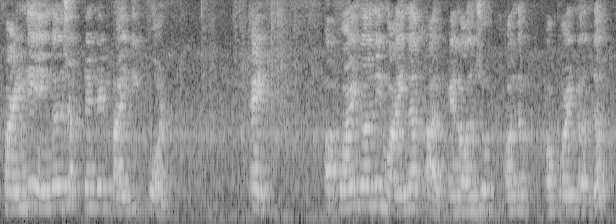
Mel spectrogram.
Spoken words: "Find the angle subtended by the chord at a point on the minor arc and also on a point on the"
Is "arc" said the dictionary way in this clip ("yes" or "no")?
no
